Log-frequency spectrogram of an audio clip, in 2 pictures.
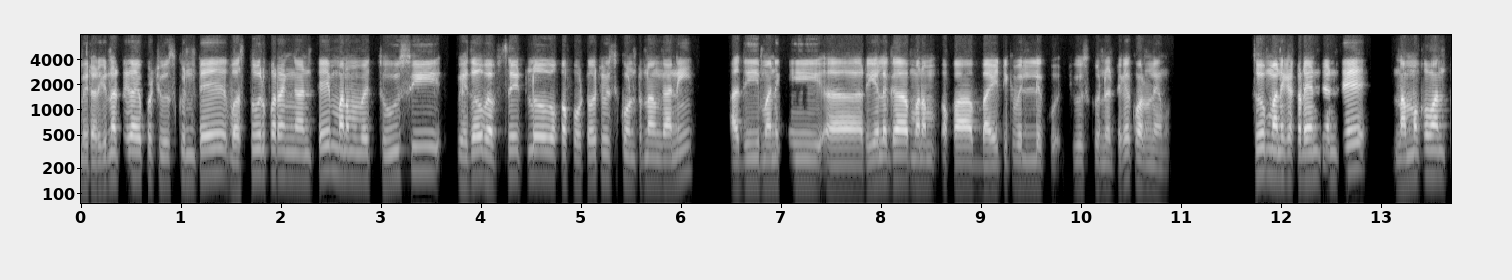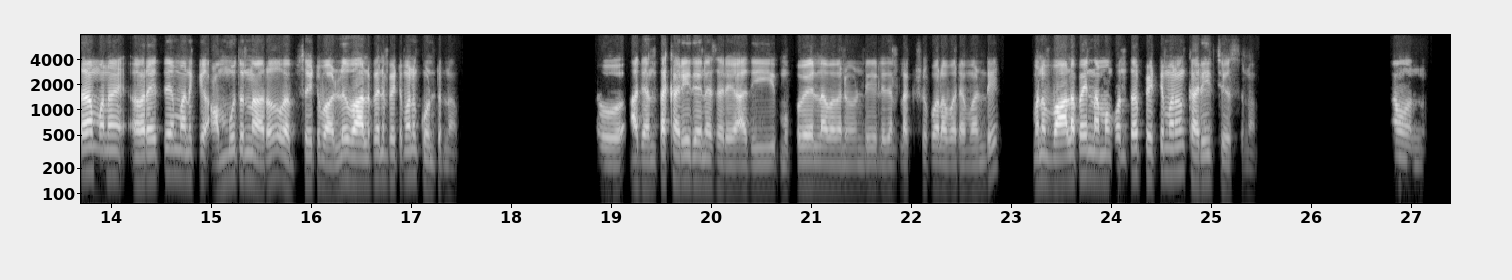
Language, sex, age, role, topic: Telugu, male, 20-24, guest, ఆన్‌లైన్‌ షాపింగ్‌ చేస్తూ మీరు ఏ ఏ జాగ్రత్తలు తీసుకుంటారు?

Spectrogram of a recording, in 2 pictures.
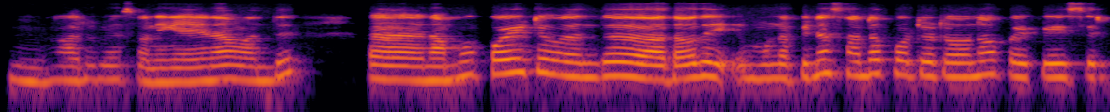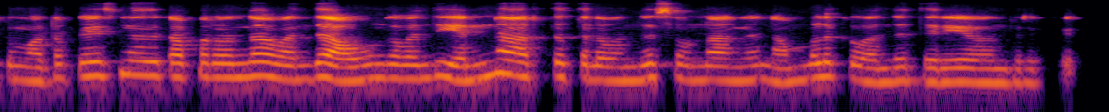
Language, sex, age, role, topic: Tamil, female, 20-24, host, பிறர் சொல்லும் விமர்சனங்கள் உங்களை பாதிக்குமா, இல்லையெனில் அவை உங்களுக்கு உதவுமா?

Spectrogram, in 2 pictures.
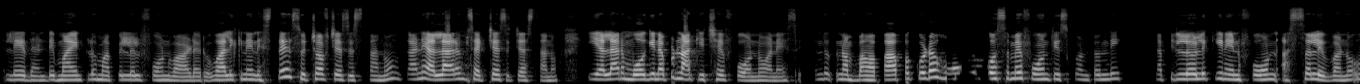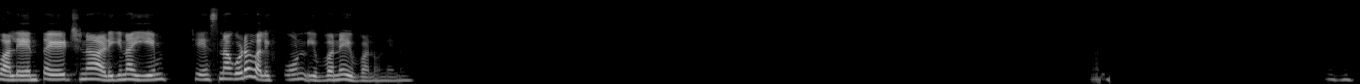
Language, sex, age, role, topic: Telugu, female, 30-34, guest, రాత్రి ఫోన్ వాడకం మీ నిద్రను ఎలా ప్రభావితం చేసింది?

